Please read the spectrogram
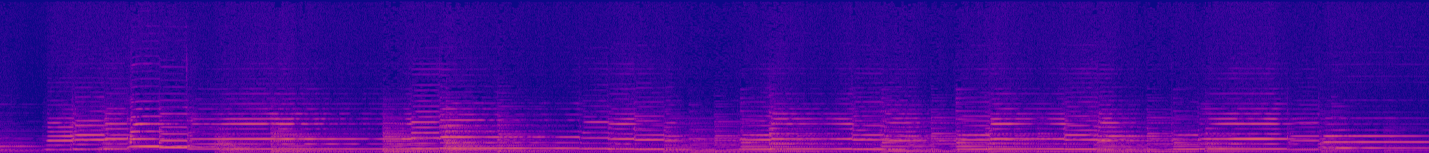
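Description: Clarinet playing a melody of long held notes over grand piano chords.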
